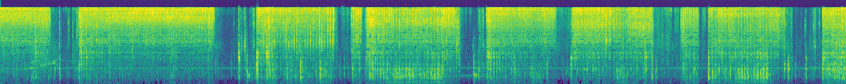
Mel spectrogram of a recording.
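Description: Hand sanding of picture-frame backing board: abrasive rubbing back and forth in spells of a second or two with short pauses between, smoothing down the holes left by the removed clips.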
